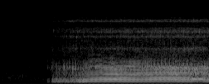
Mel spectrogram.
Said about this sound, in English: Shh, you're snoring.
